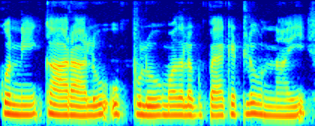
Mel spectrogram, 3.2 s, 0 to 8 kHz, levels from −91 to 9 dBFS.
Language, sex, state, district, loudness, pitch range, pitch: Telugu, female, Telangana, Hyderabad, -15 LUFS, 175-195 Hz, 180 Hz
